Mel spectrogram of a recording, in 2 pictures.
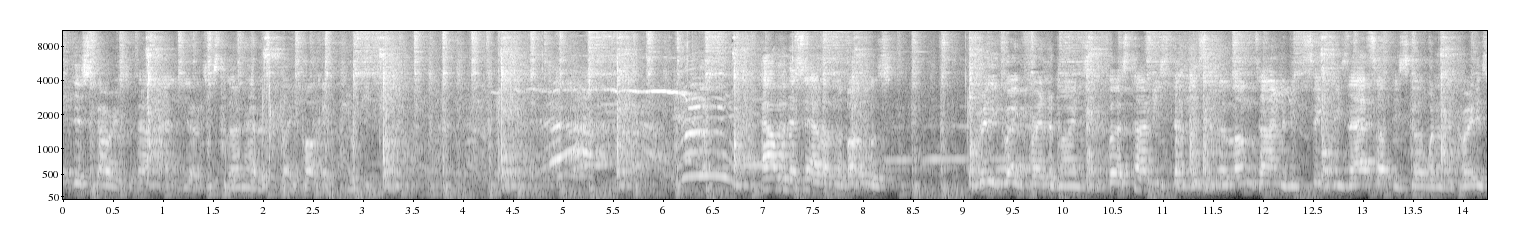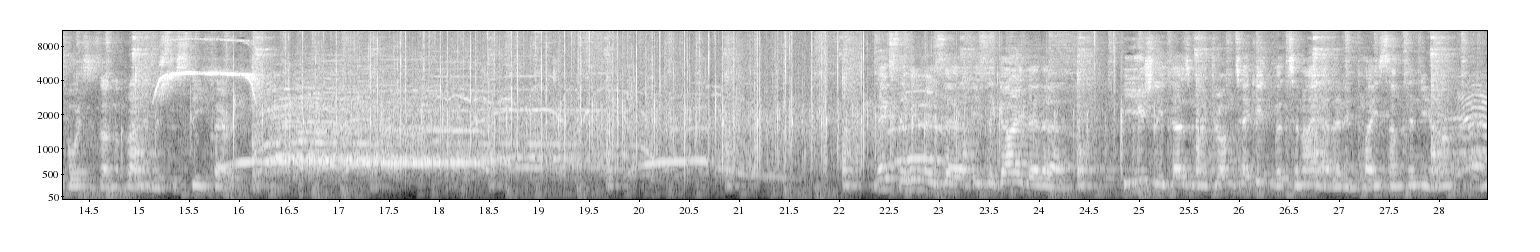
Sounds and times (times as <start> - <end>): Speech: 0.0 - 3.2, 6.4 - 8.3, 9.1 - 16.0, 22.4 - 28.4
Drum: 0.0 - 15.1, 15.8 - 28.4
Drum kit: 0.0 - 28.4.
